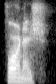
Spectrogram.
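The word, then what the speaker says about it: Voronezh: than halfway to Moscow also how do you pronounce this so I get it right finally varnish correct thanks also yes okay foreigners is more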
